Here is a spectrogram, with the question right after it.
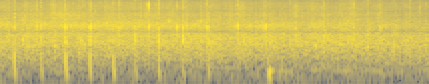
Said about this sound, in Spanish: También quiero saludar y felicitar a las bancadas que desde nuestro llamado bloque democrático nos apoyaron para llegar a asumir esta responsabilidad. Un fuerte aplauso para cada uno de ustedes.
